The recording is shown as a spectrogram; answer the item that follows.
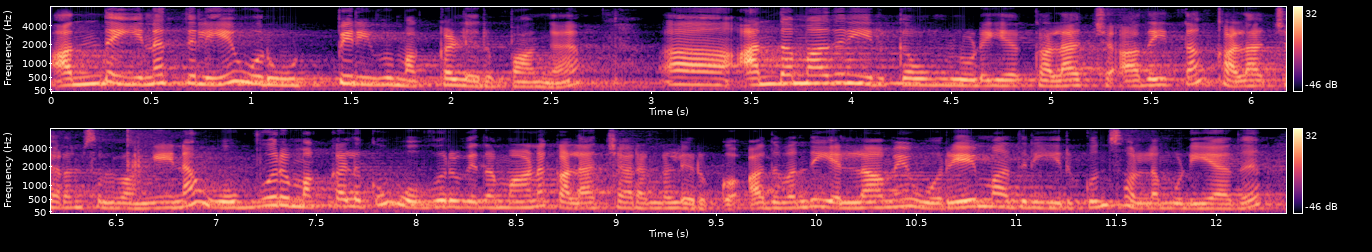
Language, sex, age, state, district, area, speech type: Tamil, female, 30-45, Tamil Nadu, Tiruppur, urban, spontaneous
